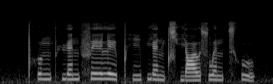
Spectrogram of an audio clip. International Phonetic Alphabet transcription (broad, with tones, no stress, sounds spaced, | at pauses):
pʰ ʊ˥ ŋ pʰ ɥ ɛ˥ n f e˥ ɪ̯ l e˥˩ ɪ̯ pʰ i˧˥ p j ɛ˥˩ n t͡ɕʰ j ɑ˧˥ ʊ̯ s w ə˥˧ n t͡sʰ u˥˩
